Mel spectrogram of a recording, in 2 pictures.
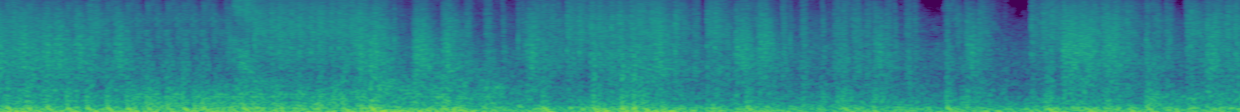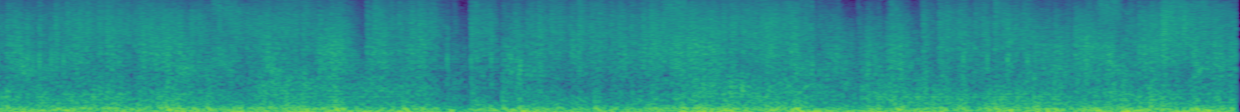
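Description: Auto pulse laser weapon in Starsector firing in a dense, continuous barrage, loud rapid bursts blending into a sustained roar with booming impacts throughout.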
